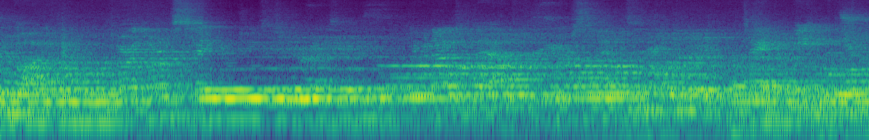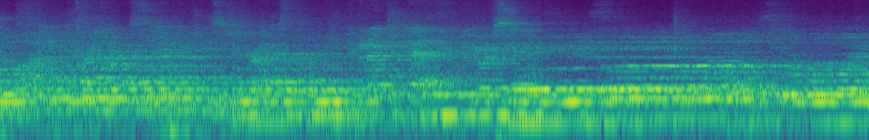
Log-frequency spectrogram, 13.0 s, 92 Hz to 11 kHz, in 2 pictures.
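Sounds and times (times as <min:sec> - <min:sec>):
choir singing a hymn: 0:00.0 - 0:13.0.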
